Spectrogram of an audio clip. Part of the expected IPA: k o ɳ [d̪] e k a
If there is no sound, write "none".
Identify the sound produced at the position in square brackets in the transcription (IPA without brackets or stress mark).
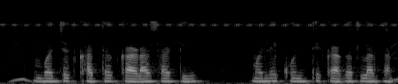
t̪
